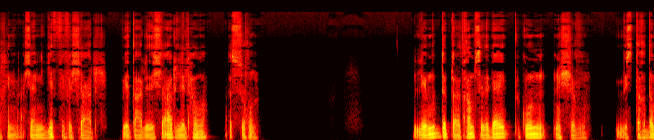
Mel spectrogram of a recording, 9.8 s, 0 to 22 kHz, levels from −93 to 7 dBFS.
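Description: From start to finish the speech carries HE-AAC compression damage, and it's plainly audible. The likely culprit is a low-rate HE-AAC v2 encode, something in the region of 24 kbps by the sound of it. Only the lower band is really coded; the treble is patched in by copying lower bands upward and shaping them roughly, so the sibilants come out gritty and a bit metallic, with harmonics that don't quite line up. Nothing reaches above 15.5 kHz.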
